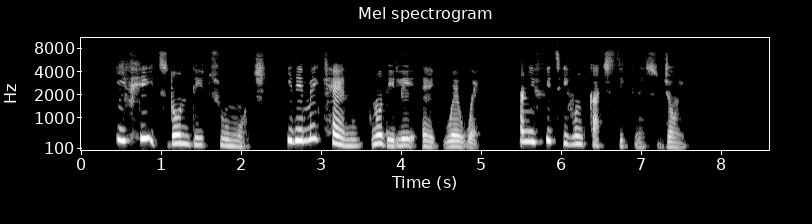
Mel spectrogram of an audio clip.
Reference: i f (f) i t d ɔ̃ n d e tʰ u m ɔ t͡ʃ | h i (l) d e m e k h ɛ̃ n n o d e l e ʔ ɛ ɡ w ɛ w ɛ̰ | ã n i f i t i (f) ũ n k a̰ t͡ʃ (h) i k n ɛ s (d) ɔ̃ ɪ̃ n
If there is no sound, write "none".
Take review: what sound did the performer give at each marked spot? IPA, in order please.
h, none, v, s, d͡ʒ

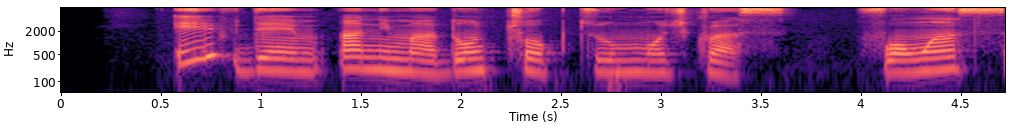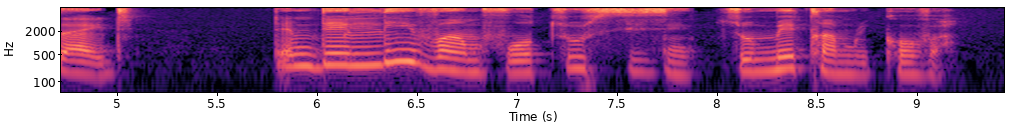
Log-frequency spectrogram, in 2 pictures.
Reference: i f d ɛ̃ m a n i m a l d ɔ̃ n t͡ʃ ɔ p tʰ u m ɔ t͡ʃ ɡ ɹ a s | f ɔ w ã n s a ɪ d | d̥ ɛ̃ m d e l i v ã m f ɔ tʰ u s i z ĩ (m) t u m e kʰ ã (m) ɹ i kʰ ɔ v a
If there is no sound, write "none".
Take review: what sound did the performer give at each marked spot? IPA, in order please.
n, m

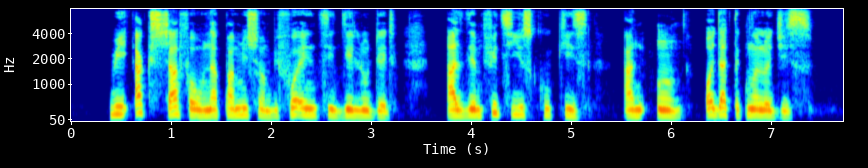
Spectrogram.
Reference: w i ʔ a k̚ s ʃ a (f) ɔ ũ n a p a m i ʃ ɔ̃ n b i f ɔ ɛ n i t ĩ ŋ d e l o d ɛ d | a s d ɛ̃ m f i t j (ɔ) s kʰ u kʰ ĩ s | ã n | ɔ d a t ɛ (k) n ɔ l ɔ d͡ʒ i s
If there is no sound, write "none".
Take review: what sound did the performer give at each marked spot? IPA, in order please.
f, u, k

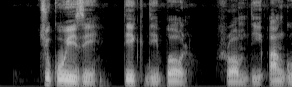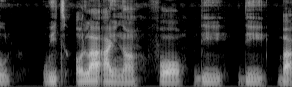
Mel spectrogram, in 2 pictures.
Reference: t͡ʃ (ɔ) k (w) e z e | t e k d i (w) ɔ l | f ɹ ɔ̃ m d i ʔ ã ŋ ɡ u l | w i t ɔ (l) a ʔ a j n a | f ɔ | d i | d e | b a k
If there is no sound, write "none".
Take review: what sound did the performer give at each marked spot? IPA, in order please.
u, u, b, l

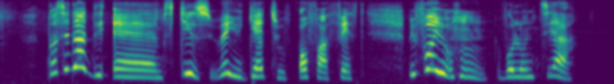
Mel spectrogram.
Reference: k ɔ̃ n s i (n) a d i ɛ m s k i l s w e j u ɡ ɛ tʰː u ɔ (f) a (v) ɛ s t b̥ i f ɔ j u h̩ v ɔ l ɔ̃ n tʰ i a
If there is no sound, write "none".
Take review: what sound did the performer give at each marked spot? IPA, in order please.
d, f, f

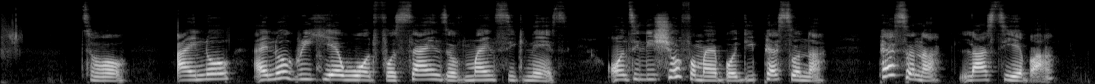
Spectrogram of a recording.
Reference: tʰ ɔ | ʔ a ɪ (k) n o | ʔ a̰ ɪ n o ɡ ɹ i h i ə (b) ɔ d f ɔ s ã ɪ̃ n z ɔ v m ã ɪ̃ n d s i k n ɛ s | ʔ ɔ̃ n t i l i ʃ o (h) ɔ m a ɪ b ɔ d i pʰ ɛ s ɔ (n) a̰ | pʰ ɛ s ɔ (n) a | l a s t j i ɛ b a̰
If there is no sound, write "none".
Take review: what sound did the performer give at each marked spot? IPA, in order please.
none, w, f, n, n

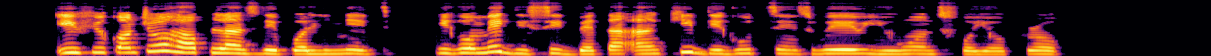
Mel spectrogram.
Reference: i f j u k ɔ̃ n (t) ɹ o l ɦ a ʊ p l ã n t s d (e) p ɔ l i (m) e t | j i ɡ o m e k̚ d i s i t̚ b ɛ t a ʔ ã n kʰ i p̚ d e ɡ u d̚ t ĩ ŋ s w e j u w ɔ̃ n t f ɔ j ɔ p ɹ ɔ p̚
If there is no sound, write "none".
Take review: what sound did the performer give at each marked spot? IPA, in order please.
t, e, n

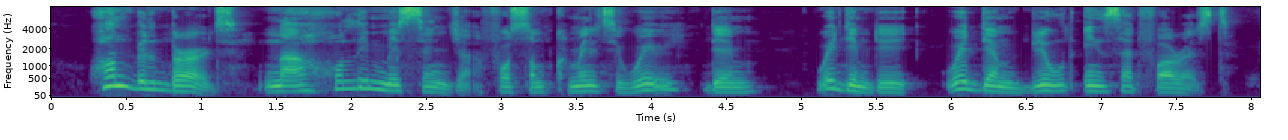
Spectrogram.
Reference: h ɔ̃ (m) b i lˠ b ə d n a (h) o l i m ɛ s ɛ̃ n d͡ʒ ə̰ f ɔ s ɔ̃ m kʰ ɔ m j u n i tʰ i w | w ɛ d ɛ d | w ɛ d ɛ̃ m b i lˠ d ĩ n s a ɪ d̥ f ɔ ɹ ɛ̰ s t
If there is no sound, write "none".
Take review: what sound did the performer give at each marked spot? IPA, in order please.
n, h

